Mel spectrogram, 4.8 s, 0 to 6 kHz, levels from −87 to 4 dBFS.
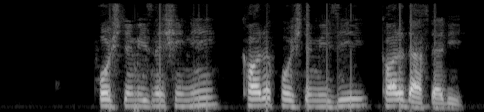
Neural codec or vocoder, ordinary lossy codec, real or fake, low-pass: none; MP3, 32 kbps; real; 5.4 kHz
